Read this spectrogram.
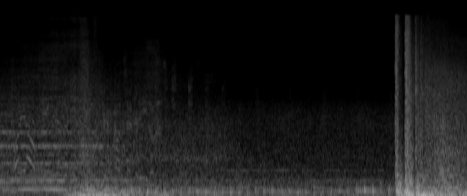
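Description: Heavy ship guns fire with deep, rumbling booms.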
